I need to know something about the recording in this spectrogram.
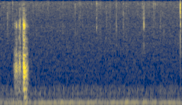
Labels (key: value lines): label: anthrophony, boat engine
recorder: HydroMoth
